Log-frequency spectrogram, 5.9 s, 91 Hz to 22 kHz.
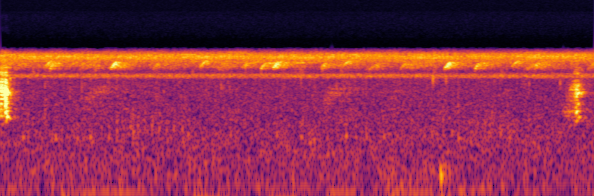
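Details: Mexican leaf frog mating call recorded in Yelapa, Jalisco, Mexico, on June 8th, 2014: two short, sharp clucking notes at the start and end, over a steady high insect drone and faint low rumbling.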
